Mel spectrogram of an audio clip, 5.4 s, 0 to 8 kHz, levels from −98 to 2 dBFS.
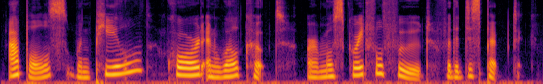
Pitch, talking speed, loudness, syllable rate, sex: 200 Hz, 165 wpm, -18 LUFS, 5.0 syllables/s, female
